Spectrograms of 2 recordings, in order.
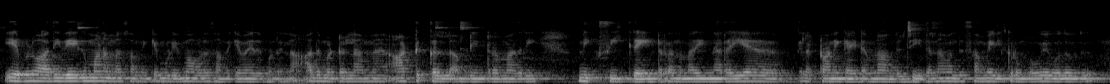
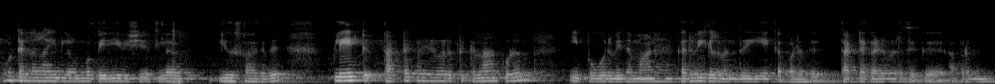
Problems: none marked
